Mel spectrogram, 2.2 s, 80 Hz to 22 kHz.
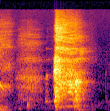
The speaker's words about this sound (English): You coughed right at 420. Did I? Yeah.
